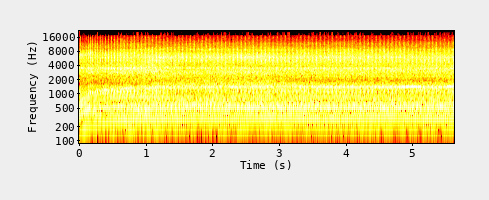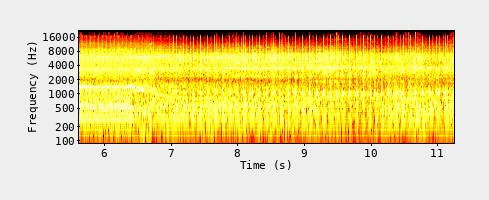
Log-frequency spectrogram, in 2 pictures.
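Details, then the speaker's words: Echo PB-250LN handheld two-stroke leaf blower, 6 years old, at full throttle after fuel tank/fuel pickup work: holds a steady high buzz a bit short of a full scream, then drops back to idle, so it is still not reaching full RPM. "My findings are it runs a little bit better. It runs a little higher RPM, but it's not where I think it should be."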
